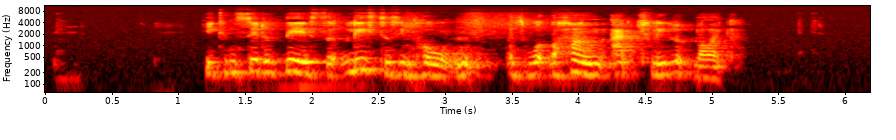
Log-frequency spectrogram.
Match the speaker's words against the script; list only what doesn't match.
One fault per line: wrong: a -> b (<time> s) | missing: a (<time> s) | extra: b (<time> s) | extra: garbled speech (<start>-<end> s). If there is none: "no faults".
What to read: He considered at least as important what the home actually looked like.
extra: this (1.8 s)
extra: as (3.5 s)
